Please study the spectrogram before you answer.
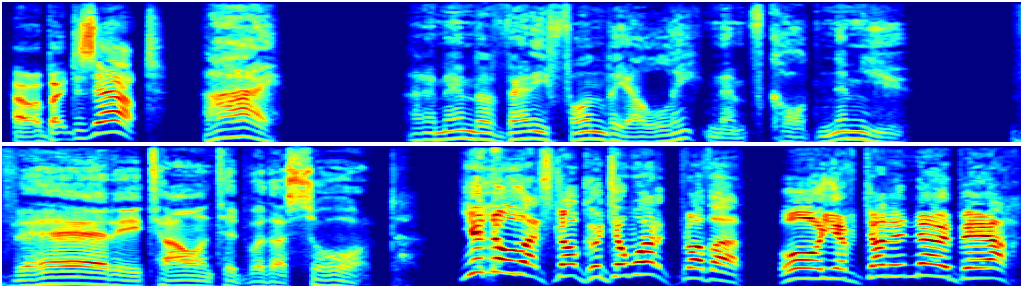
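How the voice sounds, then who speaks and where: Lively Scottish talking head, Mimir. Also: male voice, mid-range voice, unhurried, no room sound, studio quality. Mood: wry, teasing, then urgent shouting. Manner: wry, eloquent, animated storytelling. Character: Mimir, witty talking severed head, old wise counsellor. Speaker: companion character in an action game. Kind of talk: video game character voice lines.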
